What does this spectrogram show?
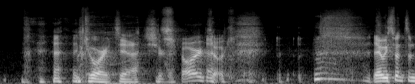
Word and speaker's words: Georges: I've seen Americans say Georges. I've seen lots of people call Georges. Which is incorrect. Right. Yeah. Whether you're American or anything else, that's not the right way to say it. All right. So how do you say your name? Full name? George is the way I would say it.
